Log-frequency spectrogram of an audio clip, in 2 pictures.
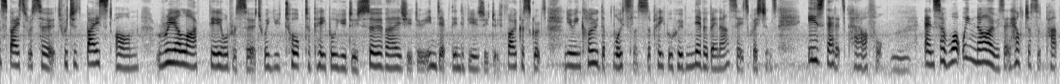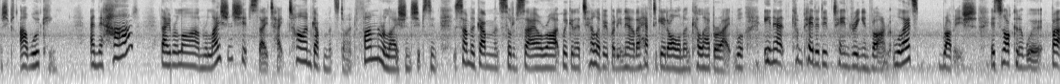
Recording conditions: outdoors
